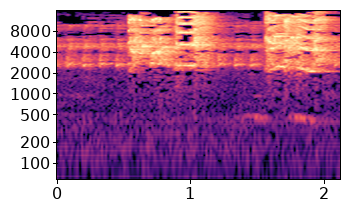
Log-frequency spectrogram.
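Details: A lovebird's high, harsh chattering in two loud rasping bursts of about a second and half a second, with softer twittering before the first.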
